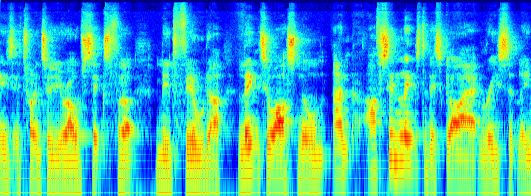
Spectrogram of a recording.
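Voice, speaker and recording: A man's voice: mid-range voice, a little mellow. A man hosting a football fan show, chatty, with self-deprecating asides as he introduces the topic and his guest. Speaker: host. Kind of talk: casual presenting to camera.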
